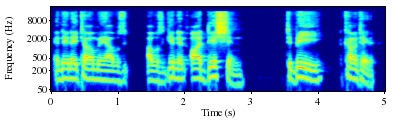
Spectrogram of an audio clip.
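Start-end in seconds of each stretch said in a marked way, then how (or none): none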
